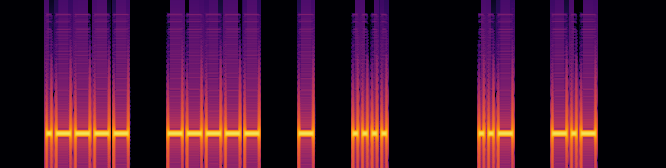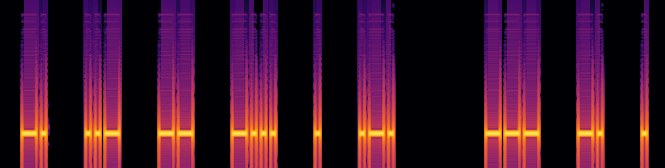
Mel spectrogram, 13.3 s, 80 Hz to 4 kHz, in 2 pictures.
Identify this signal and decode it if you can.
Morse code, heard as a keyed tone, about 25 wpm, spaced as for 15 wpm, 550 Hz. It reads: 10TH UK NUMBER ONE
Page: news-headlines-in-morse-code-at-15-wpm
